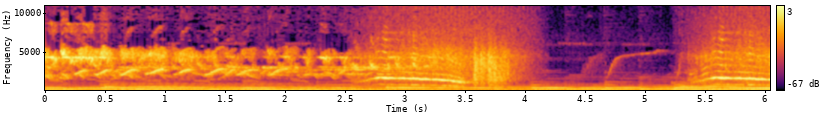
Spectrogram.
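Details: Cat giving a drawn-out meow that rises and then falls, followed by a second, shorter meow, over steady background music with light chirping notes at the start.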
